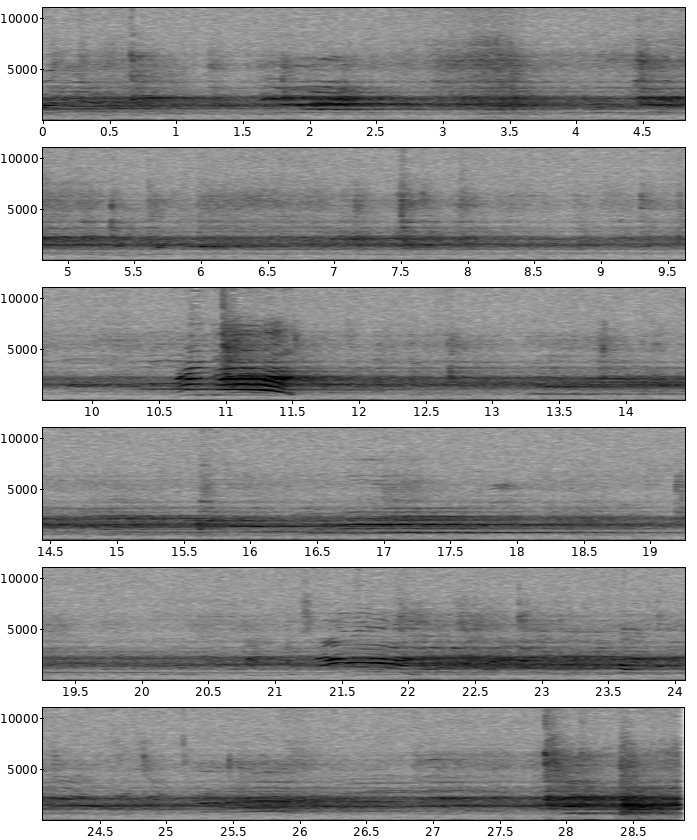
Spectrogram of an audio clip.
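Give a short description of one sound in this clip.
Young players shout to each other from across a large echoing rink.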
